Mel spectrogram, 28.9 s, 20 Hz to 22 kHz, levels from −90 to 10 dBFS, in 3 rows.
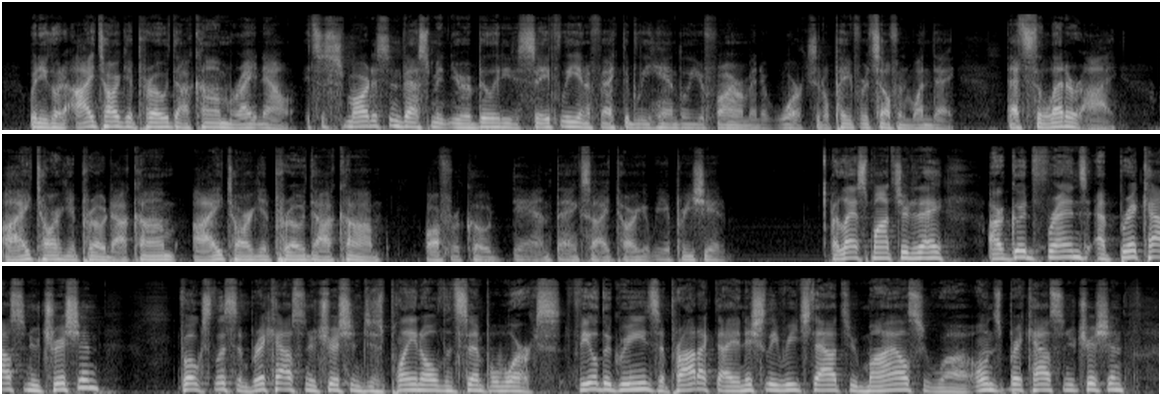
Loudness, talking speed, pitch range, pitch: -23 LUFS, 170 wpm, 110-160 Hz, 130 Hz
